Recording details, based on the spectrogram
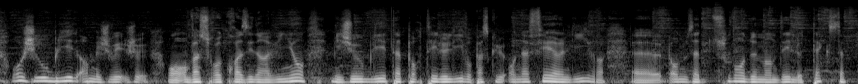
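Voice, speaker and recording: Music plays behind a man talking at a fairly quick pace. His pitch is medium and his intonation fairly even. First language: Spanish (speaking French). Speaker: actor and playwright. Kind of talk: interview. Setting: festival interview. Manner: hesitant, many fillers and repetitions.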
